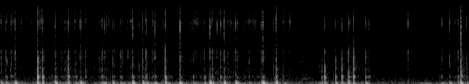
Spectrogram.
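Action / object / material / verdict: tap / leather-covered American football / leather / none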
